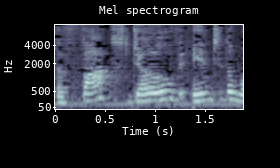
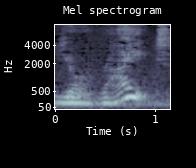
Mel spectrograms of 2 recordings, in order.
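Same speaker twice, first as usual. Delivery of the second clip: soft, low, hushed half-whisper; 5 semitones lower, 6 dB quieter than usual. A gingerbread girl who has just tied a fox's snout, half-whispering in his ear. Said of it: "she whispered in the fox's ear".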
